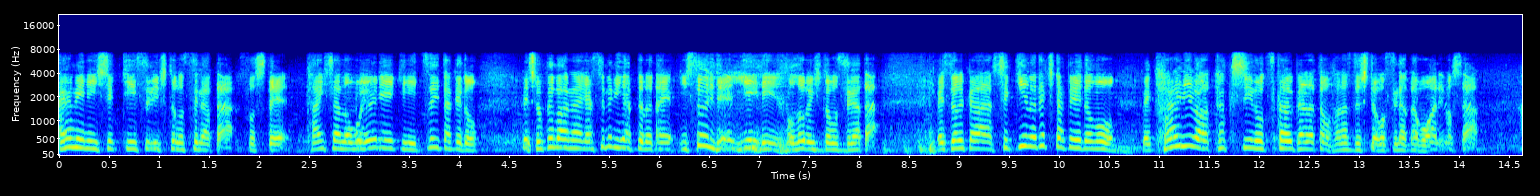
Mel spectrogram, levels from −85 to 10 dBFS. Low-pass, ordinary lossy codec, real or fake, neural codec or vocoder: 7.2 kHz; none; fake; codec, 24 kHz, 0.9 kbps, WavTokenizer, medium music audio release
